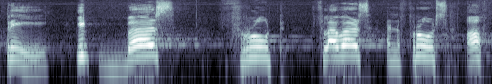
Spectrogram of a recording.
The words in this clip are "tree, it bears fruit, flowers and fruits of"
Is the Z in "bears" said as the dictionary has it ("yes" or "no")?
no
